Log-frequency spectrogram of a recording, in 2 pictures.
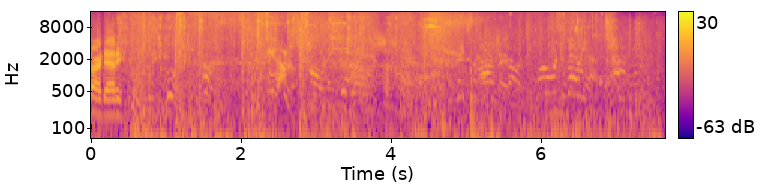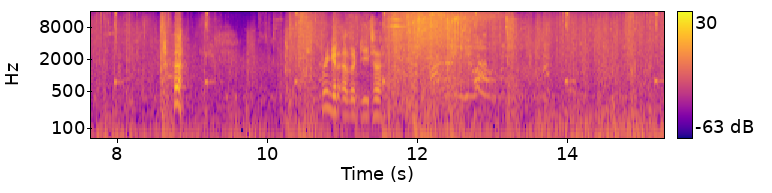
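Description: Gunfire and blasts from a video game ring out.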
